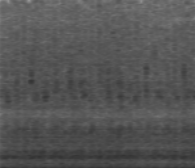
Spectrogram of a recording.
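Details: Supercharged Oldsmobile Cutlass idling while warming up after shop repairs, coolant being topped off, thermostat just opened; loud steady even idle with constant airy supercharger hiss, no knocks or misses; normal supercharged idle, blower running normally.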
